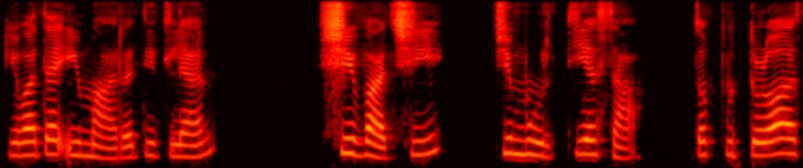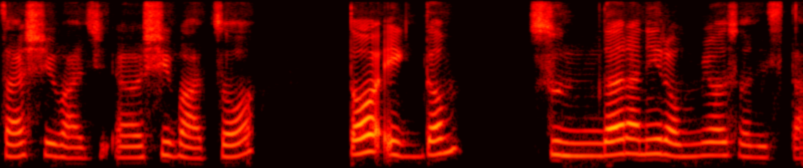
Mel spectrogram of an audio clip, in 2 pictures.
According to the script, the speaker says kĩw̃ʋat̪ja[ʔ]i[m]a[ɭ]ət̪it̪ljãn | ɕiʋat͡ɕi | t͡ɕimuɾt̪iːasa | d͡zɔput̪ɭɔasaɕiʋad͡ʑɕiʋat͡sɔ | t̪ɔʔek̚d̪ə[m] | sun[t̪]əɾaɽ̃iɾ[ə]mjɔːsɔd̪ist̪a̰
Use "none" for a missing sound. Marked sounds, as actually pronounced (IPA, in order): ʔ, m, ɾ, m, d̪, ə

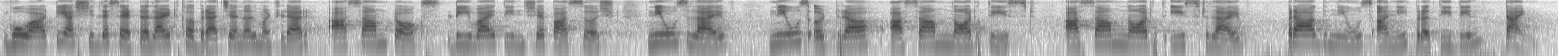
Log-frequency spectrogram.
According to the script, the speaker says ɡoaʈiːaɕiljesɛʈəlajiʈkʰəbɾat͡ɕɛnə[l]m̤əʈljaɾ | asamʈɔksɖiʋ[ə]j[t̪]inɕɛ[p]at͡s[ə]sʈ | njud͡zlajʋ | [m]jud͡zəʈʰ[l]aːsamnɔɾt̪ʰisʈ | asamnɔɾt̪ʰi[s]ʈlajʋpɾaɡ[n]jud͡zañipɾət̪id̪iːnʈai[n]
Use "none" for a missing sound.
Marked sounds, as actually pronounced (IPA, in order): l, a, t̪, p, ə, n, ɾ, s, n, m

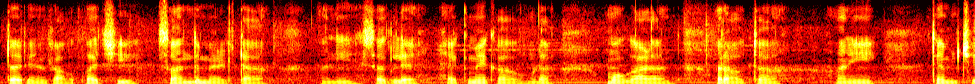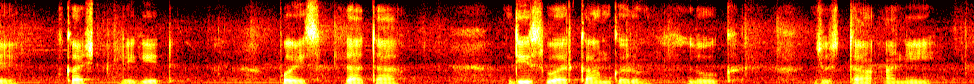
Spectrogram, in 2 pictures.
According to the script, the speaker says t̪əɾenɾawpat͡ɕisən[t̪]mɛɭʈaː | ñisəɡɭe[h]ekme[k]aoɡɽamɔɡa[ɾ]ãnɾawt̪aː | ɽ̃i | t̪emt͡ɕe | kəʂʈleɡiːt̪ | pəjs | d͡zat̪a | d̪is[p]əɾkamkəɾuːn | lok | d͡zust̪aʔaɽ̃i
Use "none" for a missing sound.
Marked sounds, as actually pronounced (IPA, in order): d̪, h, k, ɭ, b

